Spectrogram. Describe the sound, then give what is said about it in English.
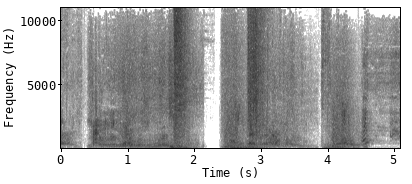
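Three separate bursts of pained canine yelping and whimpering, each lasting over a second with brief silent gaps between, from a wolf being killed in a video game played on a computer. “I took to muting my computer when I'd kill a wolf because I worried the sound might upset my real-life dogs.”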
